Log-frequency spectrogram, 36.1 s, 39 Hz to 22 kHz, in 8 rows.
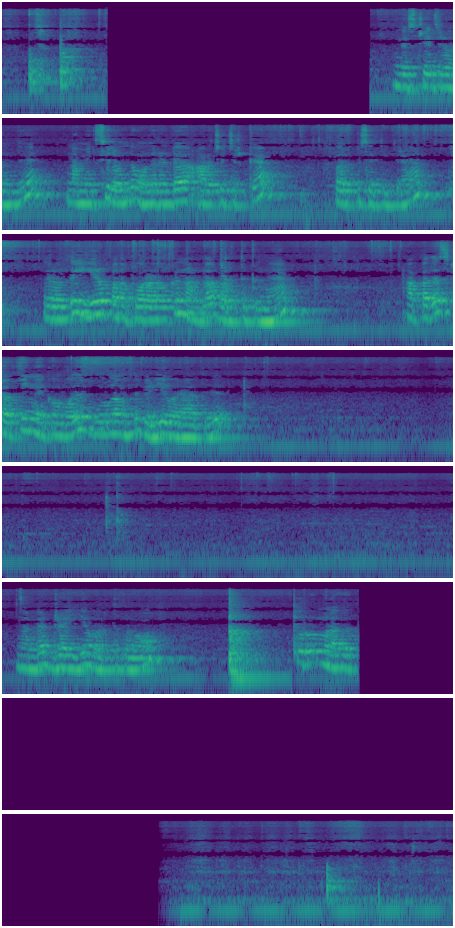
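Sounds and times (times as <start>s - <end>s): wooden spatula tapping a pan: 24.8s - 25.2s.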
